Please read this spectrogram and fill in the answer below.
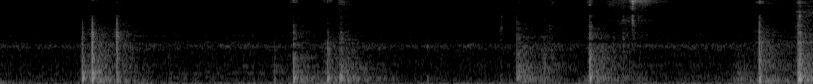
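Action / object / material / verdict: tap / cloth-covered hardcover book / cloth, board / none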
